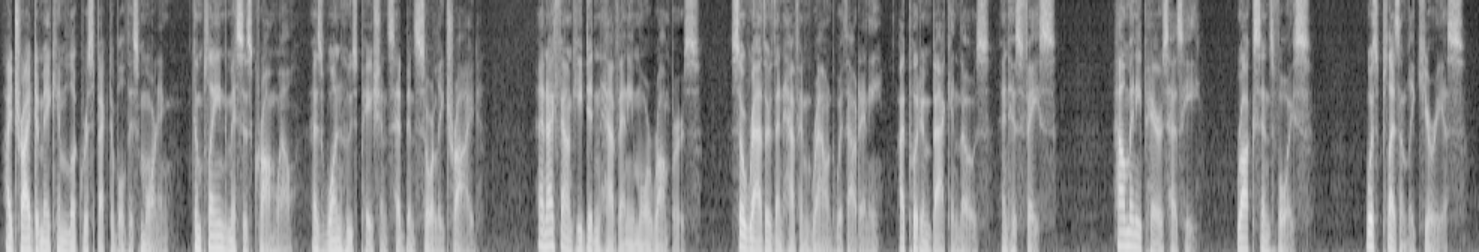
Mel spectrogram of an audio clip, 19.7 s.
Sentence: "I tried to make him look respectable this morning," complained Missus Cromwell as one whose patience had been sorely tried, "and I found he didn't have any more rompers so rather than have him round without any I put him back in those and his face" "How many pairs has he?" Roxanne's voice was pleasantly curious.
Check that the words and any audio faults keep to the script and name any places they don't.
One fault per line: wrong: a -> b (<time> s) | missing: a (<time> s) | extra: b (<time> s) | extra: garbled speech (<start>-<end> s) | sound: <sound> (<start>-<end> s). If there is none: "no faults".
no faults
